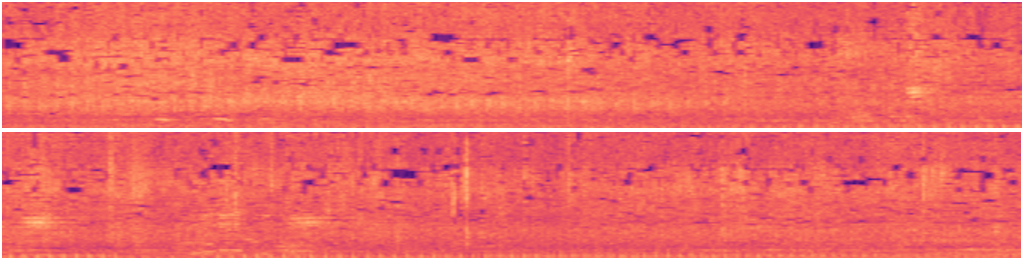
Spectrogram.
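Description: Street sound of a group walking: indistinct voices over a motor vehicle's engine running close by, louder in the middle.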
